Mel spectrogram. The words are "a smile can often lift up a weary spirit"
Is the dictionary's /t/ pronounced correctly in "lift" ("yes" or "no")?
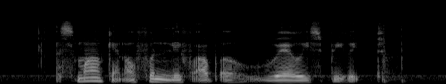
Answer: no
